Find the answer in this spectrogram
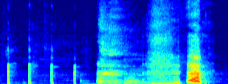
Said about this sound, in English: When he gets the dispatcher on the phone, he burps.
